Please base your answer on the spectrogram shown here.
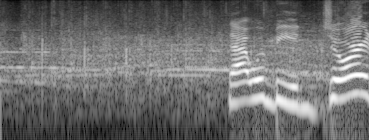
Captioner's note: audience applauding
